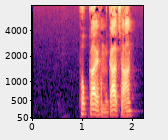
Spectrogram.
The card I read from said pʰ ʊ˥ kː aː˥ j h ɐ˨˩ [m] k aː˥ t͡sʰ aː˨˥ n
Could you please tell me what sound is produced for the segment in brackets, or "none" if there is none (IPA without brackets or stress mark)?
m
